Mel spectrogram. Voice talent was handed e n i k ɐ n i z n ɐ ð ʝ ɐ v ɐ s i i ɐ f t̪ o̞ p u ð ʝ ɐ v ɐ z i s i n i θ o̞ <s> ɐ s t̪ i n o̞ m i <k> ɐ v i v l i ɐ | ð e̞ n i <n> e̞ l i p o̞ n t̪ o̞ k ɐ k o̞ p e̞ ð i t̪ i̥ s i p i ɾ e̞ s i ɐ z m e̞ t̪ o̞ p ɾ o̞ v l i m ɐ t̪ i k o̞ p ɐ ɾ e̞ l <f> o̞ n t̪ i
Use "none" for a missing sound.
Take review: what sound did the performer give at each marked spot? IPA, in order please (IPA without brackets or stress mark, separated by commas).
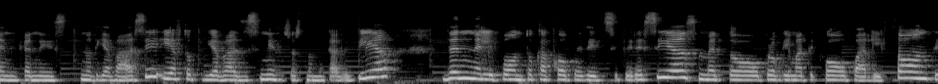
s, k, n, θ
